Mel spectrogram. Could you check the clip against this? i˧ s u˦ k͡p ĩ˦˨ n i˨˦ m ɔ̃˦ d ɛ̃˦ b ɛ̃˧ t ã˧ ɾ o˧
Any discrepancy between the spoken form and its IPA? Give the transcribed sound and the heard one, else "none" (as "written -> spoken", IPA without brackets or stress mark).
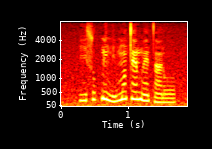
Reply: d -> t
